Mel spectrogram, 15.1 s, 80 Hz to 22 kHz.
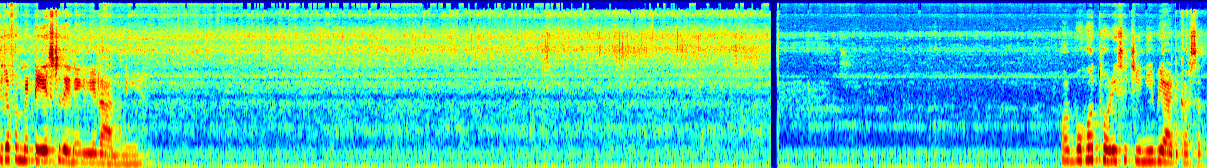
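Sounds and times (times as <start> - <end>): water simmering in a saucepan: 0.0 - 10.3
low electrical hum: 0.0 - 15.0.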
